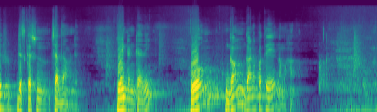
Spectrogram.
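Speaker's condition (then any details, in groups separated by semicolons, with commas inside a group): No condition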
